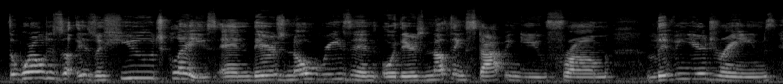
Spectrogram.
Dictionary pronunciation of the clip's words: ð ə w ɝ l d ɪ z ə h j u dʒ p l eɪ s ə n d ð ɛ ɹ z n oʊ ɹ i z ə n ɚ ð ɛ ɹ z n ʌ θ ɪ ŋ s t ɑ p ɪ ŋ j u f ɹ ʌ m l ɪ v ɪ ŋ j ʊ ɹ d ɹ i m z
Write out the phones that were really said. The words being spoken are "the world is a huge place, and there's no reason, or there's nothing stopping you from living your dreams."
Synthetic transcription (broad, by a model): ð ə w ɝ l d ɪ z ə h j u dʒ p l eɪ s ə n ð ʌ ɹ z n oʊ ɹ i z ə n ɚ ð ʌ ɹ z n ʌ θ ɪ ŋ s t ɑ p ɪ ŋ j u f ɹ ʌ m l ɪ v ɪ ŋ j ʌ ɹ d ɹ i m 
